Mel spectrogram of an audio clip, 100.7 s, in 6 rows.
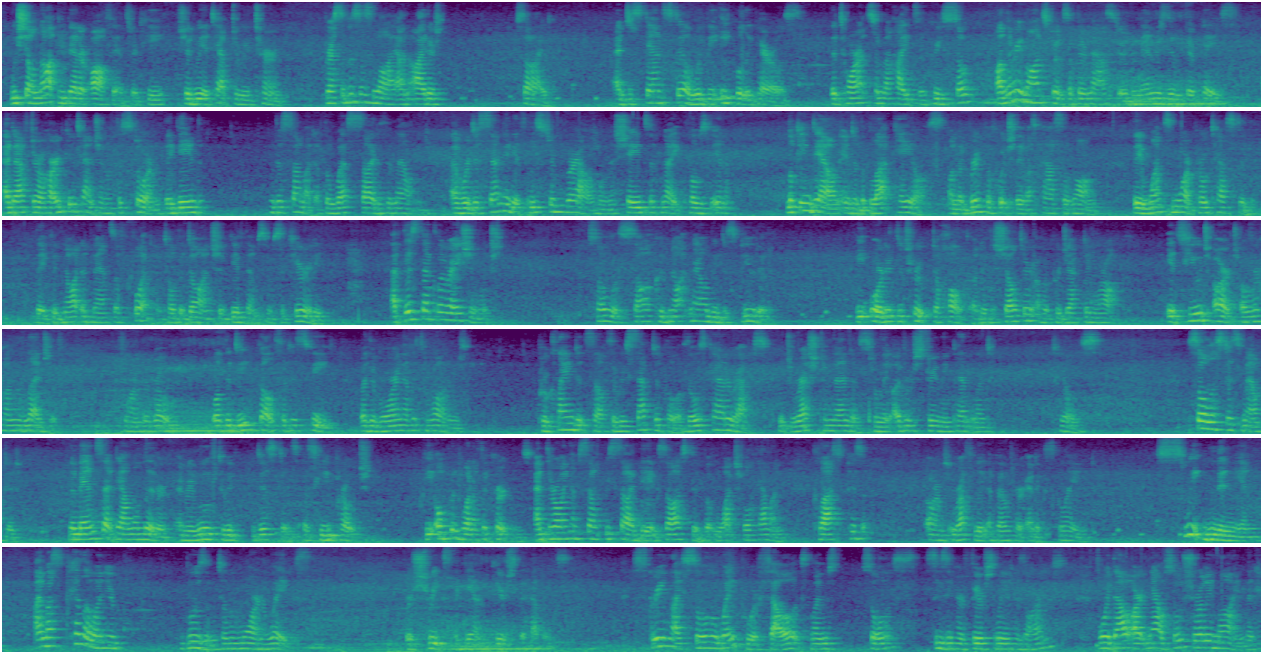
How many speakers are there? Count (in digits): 1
